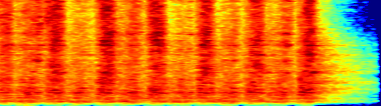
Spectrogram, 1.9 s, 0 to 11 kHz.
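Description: A strong 1.5-inch iron pipe rasps hard across a scratch-resistant tile surface in rapid, even back-and-forth strokes, loud and close, about eight scrapes before it stops.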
